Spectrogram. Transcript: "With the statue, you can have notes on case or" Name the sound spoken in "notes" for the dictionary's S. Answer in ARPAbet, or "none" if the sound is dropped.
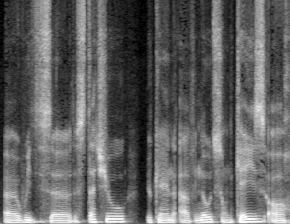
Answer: S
